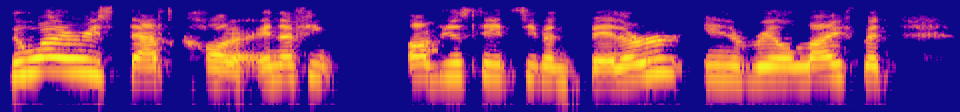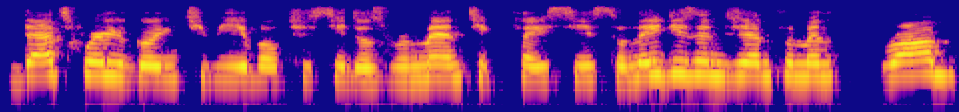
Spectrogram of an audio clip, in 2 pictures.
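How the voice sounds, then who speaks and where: This is a native French speaker from France, a travel agent, presenting a cruise casually to a group in her French accent. Her medium-pitched voice is brisk, and she keeps laughing and restarting her words. The audio has no room sound and is muffled.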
